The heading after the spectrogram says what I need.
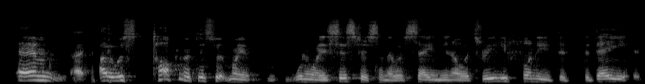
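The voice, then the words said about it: Irish accent. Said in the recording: “I think your listeners can gather by my accent. I come from that part of that little island off the coast of England”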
